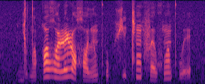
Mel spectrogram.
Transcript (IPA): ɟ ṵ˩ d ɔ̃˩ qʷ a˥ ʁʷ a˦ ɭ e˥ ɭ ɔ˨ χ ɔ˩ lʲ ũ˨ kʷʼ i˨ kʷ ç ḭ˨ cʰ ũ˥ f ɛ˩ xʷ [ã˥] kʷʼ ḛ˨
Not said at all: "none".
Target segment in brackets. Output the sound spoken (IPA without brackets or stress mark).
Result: ã˦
